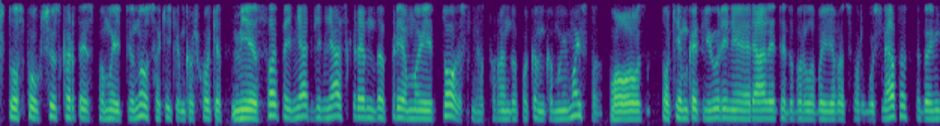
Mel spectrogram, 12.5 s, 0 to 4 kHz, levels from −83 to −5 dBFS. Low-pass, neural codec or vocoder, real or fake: 3.6 kHz; autoencoder, 48 kHz, 32 numbers a frame, DAC-VAE, trained on Japanese speech; fake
